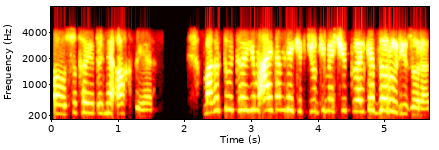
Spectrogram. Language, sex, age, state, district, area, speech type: Kashmiri, female, 60+, Jammu and Kashmir, Ganderbal, rural, conversation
